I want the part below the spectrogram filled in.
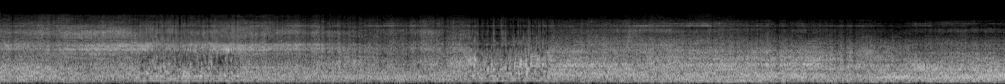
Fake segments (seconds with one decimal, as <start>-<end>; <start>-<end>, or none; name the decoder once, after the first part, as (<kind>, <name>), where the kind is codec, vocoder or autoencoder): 1.4-2.4 (vocoder, BigVGAN v2); 4.7-5.5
